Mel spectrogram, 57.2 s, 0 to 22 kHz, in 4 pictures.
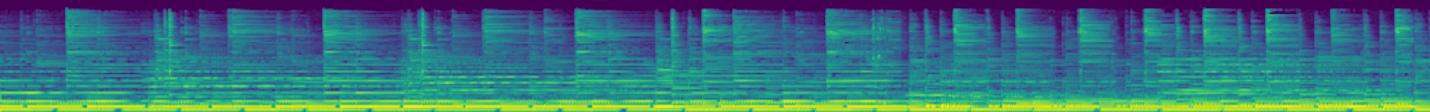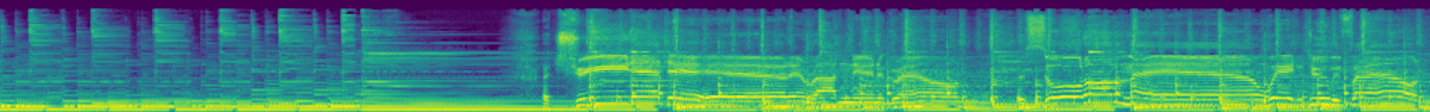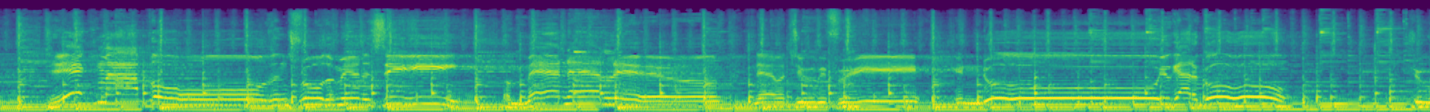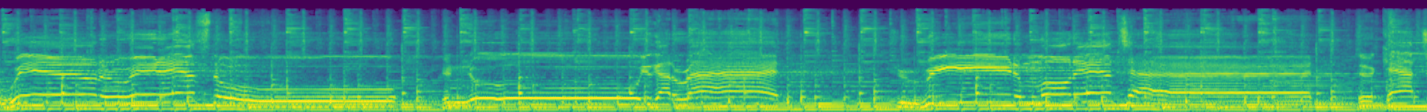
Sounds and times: Music: 0:00.0 - 0:57.1.

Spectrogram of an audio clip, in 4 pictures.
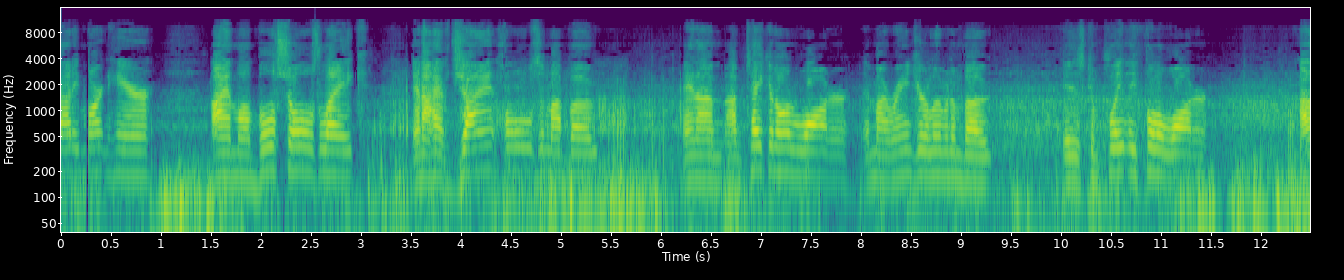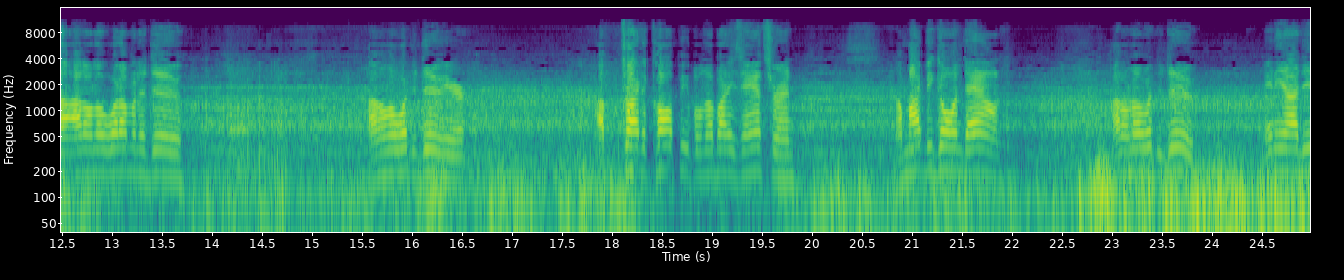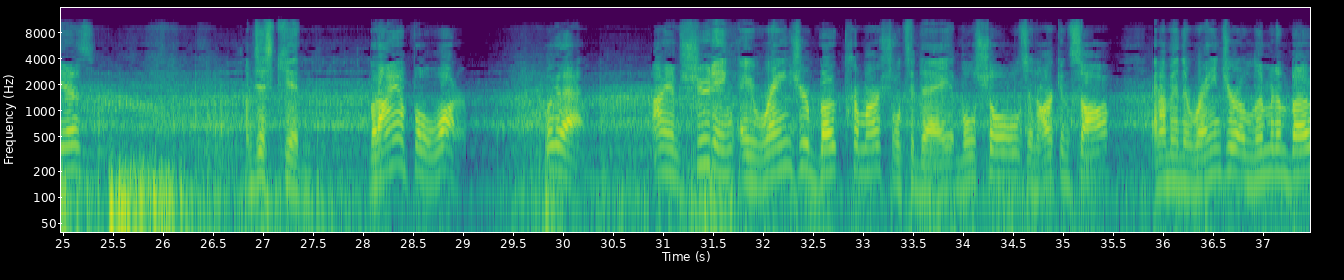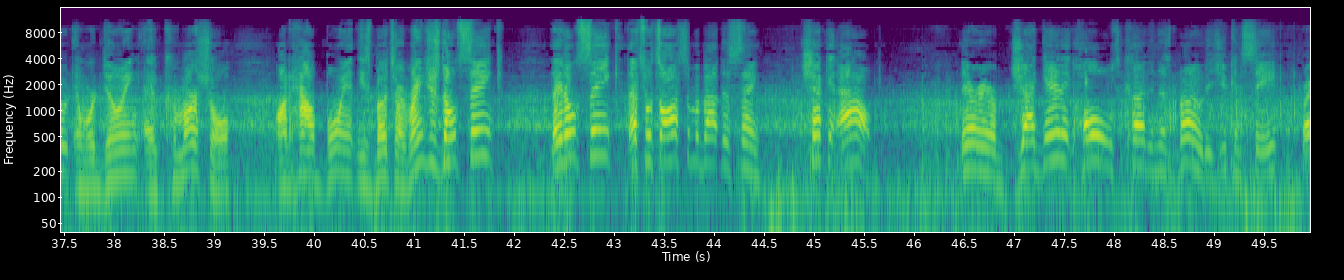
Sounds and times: Speech: 0:00.0 - 0:00.9, 0:01.5 - 0:05.4, 0:06.2 - 0:09.3, 0:10.0 - 0:11.5, 0:12.4 - 0:13.7, 0:15.6 - 0:16.6, 0:17.8 - 0:19.8, 0:20.8 - 0:21.9, 0:23.0 - 0:23.9, 0:24.5 - 0:25.3, 0:26.8 - 0:27.5, 0:28.1 - 0:29.0, 0:29.8 - 0:30.2, 0:30.9 - 0:45.6, 0:46.5 - 0:49.9
Motorboat, speedboat: 0:00.0 - 0:49.9.

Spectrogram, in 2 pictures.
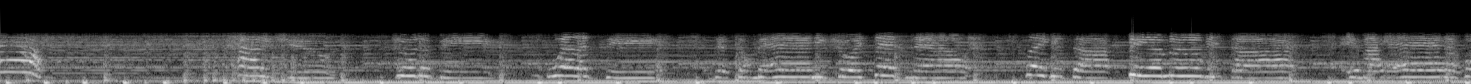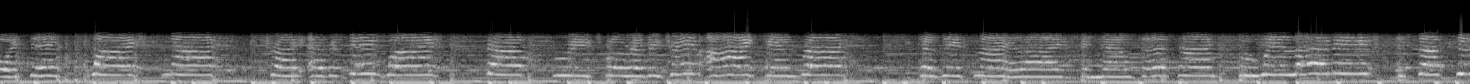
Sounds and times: Music: 0:00.0 - 0:29.4
Female singing: 0:02.4 - 0:23.2, 0:23.9 - 0:29.4.

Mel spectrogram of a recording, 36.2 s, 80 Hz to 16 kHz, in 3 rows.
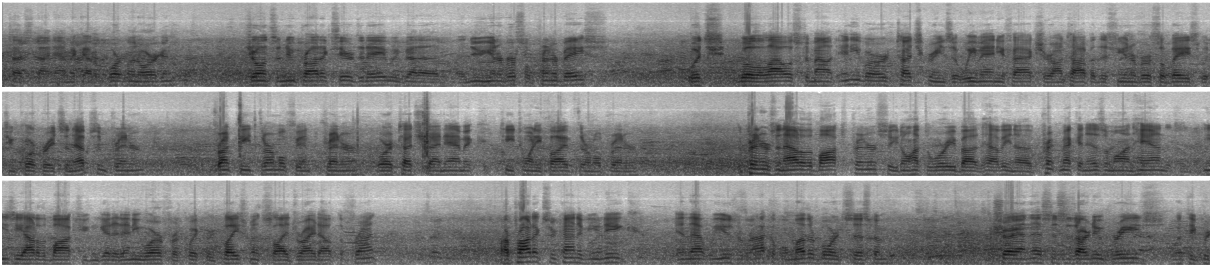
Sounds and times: Speech: 0:00.0 - 0:01.8, 0:02.4 - 0:13.6, 0:14.2 - 0:18.6, 0:19.4 - 0:36.2.

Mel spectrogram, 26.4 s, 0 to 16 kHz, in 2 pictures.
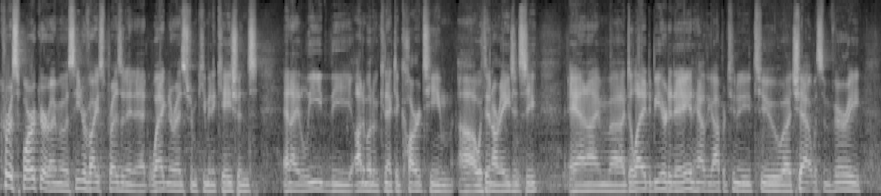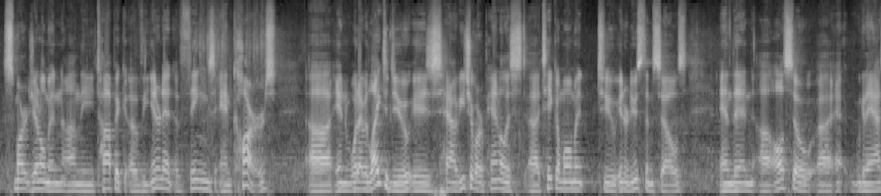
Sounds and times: Speech: 0:00.0 - 0:26.4.

